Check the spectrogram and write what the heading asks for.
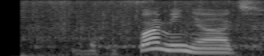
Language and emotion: Russian, neutral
